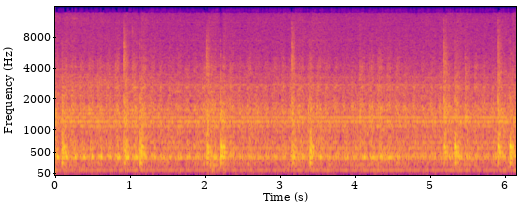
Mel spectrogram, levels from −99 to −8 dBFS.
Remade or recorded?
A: recorded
